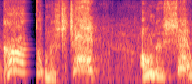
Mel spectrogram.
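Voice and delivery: high, cracking plea; distressed, near crying. Retold or imitated. Shaken inmate swearing to his homeboy, voice high and cracking. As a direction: swear it like a man badly shaken.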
